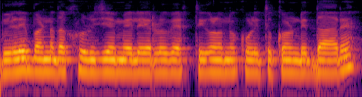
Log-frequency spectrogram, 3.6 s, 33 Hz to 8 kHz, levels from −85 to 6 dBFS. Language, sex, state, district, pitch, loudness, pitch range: Kannada, male, Karnataka, Bidar, 135 Hz, -15 LUFS, 135-140 Hz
